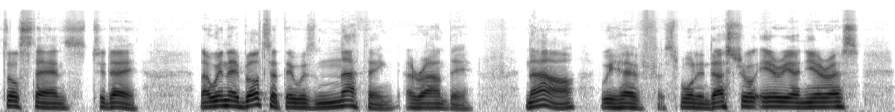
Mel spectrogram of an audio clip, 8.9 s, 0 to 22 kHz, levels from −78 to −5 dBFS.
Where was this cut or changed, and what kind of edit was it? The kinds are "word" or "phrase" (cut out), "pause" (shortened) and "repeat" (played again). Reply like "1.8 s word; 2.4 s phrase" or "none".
none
